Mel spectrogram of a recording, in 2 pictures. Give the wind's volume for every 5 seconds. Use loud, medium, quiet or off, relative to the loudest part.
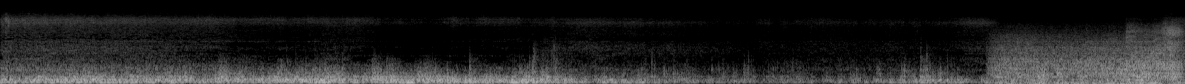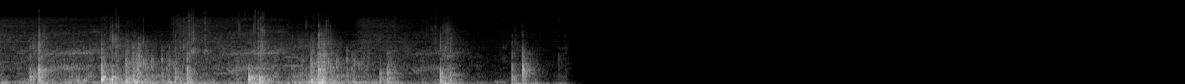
loud, medium, loud, loud, off.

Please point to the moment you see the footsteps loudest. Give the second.
13 s.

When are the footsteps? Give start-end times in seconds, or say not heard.
12.2-17.5.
